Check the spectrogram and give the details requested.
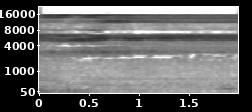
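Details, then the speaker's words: Continuous high-pitched whine of a home nebulizer compressor switched on with medicine in the chamber and face mask worn; vapour inhaled through the mouth, breathed out through the nose. "अब इस face mask को पहनेंगे और यहाँ एक switch दिया हुआ है, इसे ऑन कर देंगे। अभी हम इसे ऑन कर देते हैं।"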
